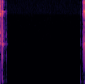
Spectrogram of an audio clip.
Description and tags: Zippo Lighter - Opening & Closing
Me opening and closing one of my many zippo lighters.
closing, zippo, metallic, opening, lighter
